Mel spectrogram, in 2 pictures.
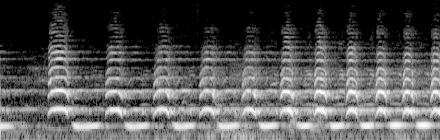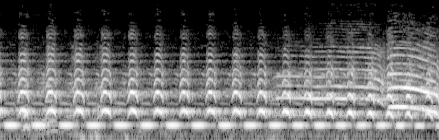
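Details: Gibbons singing while climbing: a long run of clear, hooting whoops around a steady pitch, repeated about four times a second and rising into a louder, higher climax with upswept notes at the end.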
